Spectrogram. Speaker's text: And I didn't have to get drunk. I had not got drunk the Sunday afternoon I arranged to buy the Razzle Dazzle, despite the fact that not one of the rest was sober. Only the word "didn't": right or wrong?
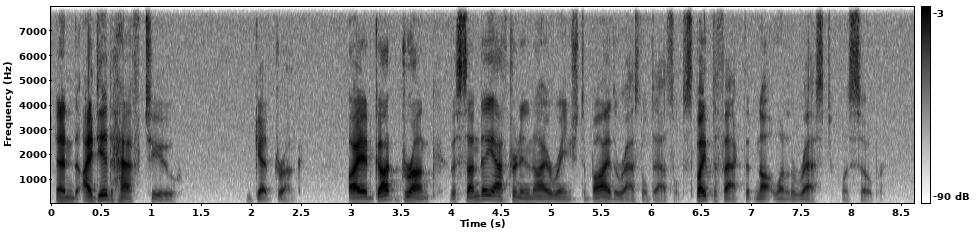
wrong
